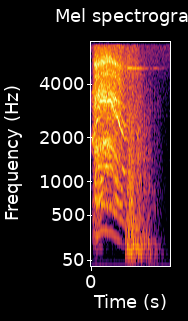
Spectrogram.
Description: cry_not_torracat.aif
